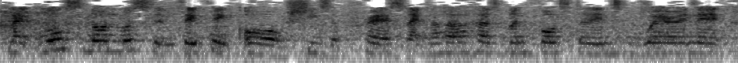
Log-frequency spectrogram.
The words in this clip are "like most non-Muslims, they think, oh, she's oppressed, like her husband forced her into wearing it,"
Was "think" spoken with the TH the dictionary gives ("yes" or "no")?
yes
